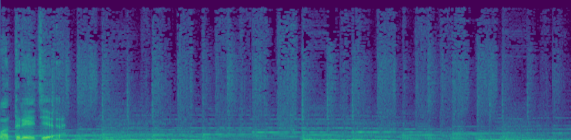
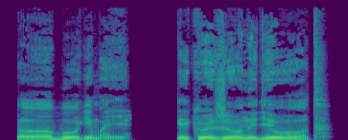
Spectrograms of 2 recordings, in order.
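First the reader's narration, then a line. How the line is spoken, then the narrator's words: Groaning. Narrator (Russian): простонал Дориан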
